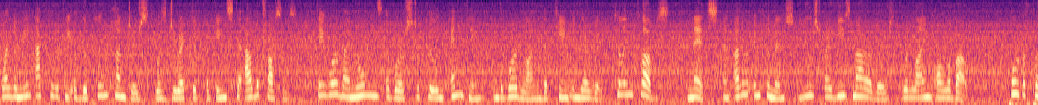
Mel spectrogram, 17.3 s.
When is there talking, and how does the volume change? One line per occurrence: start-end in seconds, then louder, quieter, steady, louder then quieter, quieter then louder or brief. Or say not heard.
0.0-17.2 steady.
